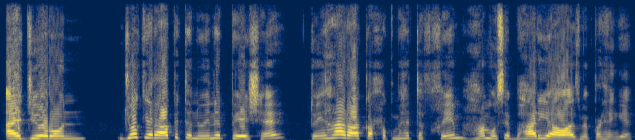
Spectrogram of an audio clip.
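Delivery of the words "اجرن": اجرن with the jeem bounced, a small echo after it; qalqala on jeem. Shown as a demonstration. Teacher showing qalqala, jeem bounced in اجرن. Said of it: "ہم جیم کو ہلاتے ہوئے یہ کلمہ کو ادا کریں گے".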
